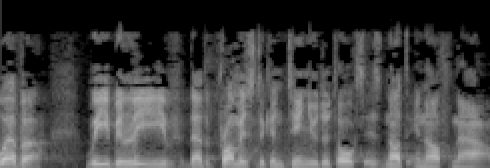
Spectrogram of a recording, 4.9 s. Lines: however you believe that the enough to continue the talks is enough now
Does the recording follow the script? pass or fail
fail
